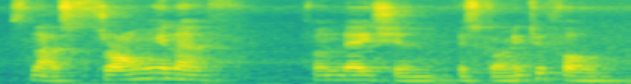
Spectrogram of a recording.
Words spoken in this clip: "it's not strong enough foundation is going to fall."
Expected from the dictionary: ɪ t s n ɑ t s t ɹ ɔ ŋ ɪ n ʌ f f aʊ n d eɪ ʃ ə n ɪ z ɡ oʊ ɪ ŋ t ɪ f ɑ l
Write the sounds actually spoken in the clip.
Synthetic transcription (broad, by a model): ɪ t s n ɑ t s t ɹ ɔ ŋ ɪ n ʌ f f aʊ n d eɪ ʃ ə n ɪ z ɡ oʊ ɪ ŋ t ɪ f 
